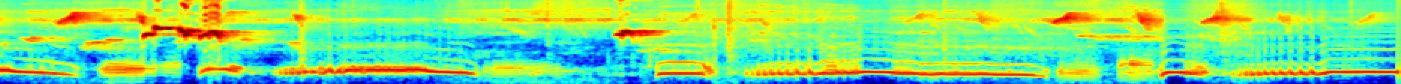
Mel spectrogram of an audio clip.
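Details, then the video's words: Sequence of kugeruk phrases from a pelung dove: short sharp coos alternate with rolling pulsed notes and long, even low coos, repeated several times. Other birds chirp sharply at higher pitch in the background. "suara kugeruk burung puter pelung"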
